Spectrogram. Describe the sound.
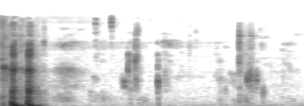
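Chewing of a plain pie with a dry mashed-potato top and bits of carrot: a brief voice-like burst, then faint, sparse, moist clicks and small crunches spread across a few seconds.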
